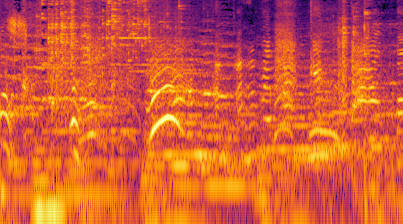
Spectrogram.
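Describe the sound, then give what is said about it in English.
Necklace beads scatter in a flurry of small, bright clicks and clinks, tumbling over one another for several seconds while excited voices with rising and falling cries carry on underneath. “The beads of her necklace scatter.”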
